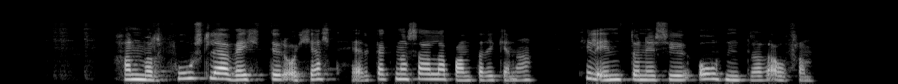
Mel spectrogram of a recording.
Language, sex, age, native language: Icelandic, female, 40-49, Icelandic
